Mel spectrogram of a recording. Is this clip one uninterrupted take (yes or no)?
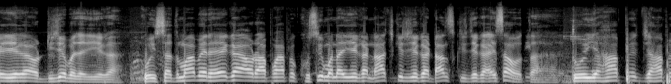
no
